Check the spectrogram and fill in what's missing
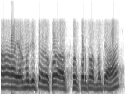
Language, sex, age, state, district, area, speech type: Kannada, male, 45-60, Karnataka, Bellary, rural, conversation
